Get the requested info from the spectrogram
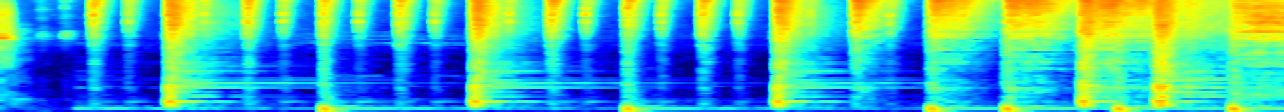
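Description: Playback of a multi-mic acoustic drum kit recording: kick and snare alternating in a slow, steady beat, with a hi-hat, starting just under half a second in. A wash of cymbal comes in near the end.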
